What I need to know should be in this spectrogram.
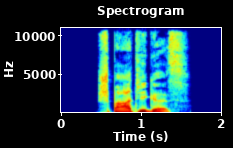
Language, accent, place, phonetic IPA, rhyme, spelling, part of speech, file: German, Germany, Berlin, [ˈʃpaːtɪɡəs], -aːtɪɡəs, spatiges, adjective, De-spatiges.ogg
- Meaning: strong/mixed nominative/accusative neuter singular of spatig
